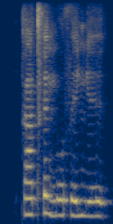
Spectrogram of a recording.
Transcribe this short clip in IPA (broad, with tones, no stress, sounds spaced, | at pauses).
k ä˦ tʰ ɛ˦˨ ŋ o˦ θ e˦ ɲ e˦ ɪ̯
